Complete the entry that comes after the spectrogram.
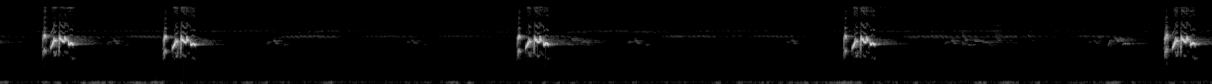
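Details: Sooty-headed bulbul singing energetically, a lure recording for prompting caged bulbuls to sing and building their confidence: five short, bubbly, chirping phrases, some in quick pairs, separated by gaps of several seconds in an otherwise quiet background.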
